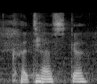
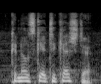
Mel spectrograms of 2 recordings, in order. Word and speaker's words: Konosuke Takeshita: Kateska? Come on. Konosuke Takeshita. You said it wrong.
